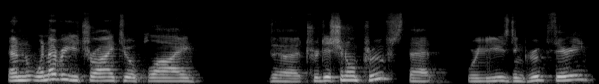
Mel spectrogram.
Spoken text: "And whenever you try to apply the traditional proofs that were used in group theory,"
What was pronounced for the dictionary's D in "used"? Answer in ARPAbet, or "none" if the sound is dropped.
D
